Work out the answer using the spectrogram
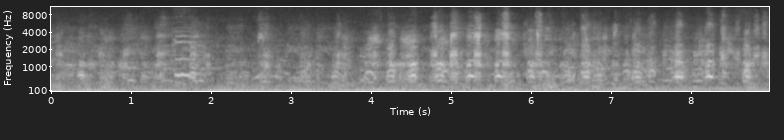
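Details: Wild flamingos gathered as a flock in a Dominican Republic river: a continuous chorus of goose-like honking calls, many birds at once, over low background rumble.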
